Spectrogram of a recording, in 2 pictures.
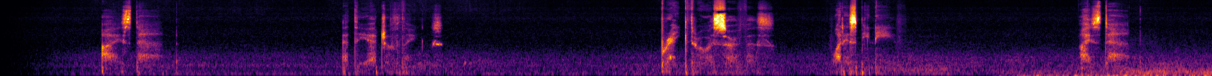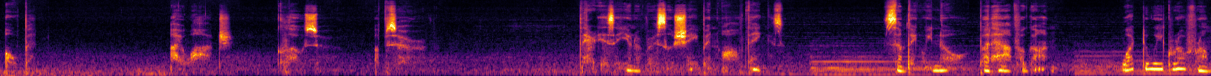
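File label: US voiceover, englisch; sprecher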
